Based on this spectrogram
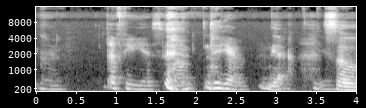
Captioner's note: mom chuckling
